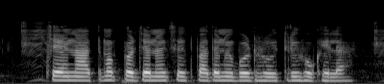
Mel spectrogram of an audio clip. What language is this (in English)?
Bhojpuri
